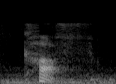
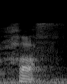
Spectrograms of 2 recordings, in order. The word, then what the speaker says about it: Kaf: Kaf, or Chaf is the another way that is pronounced.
